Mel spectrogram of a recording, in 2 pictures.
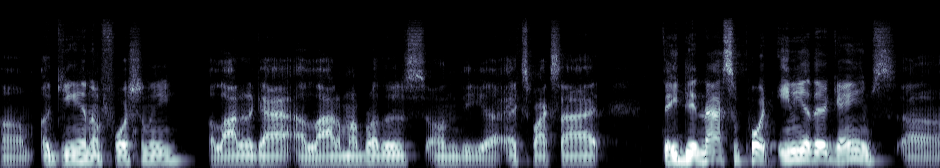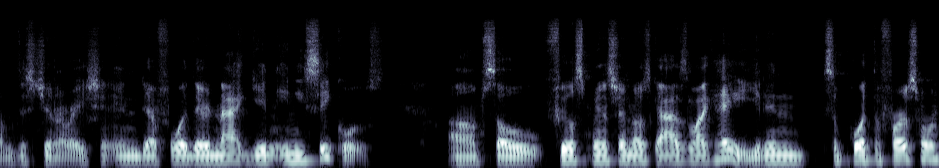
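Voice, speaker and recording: In a very clean recording with a silent background, a man with a fairly low pitch talks at a fairly quick pace in an ordinary speaking voice. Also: ordinary pitch variation. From Texas. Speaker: gaming podcast guest. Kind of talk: casual chat.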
